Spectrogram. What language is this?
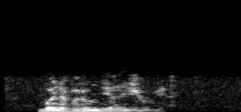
Spanish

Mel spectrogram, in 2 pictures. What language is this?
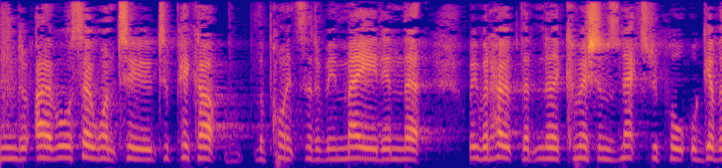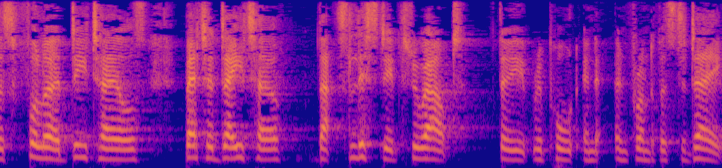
English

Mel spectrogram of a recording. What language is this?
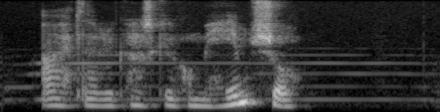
Icelandic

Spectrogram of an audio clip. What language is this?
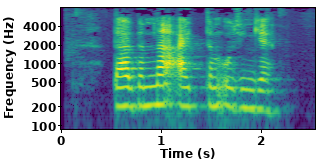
Uzbek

